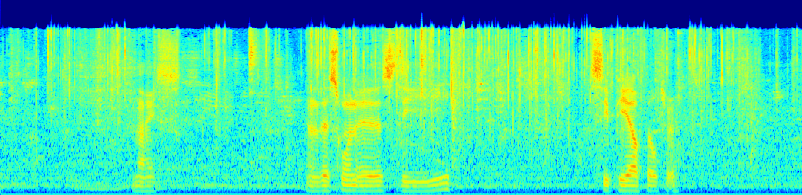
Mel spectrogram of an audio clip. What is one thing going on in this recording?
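Plastic wrapping crinkles and rustles as hands handle it.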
